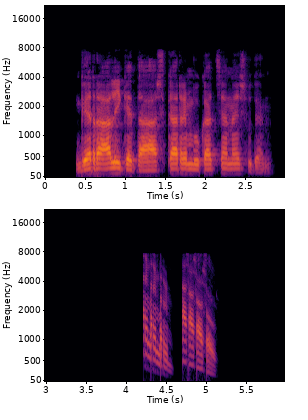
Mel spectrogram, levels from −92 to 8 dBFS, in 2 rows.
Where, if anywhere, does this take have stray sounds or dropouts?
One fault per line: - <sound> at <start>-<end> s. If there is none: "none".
- chirp at 4.2-5.2 s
